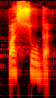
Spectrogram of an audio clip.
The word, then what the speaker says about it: посуда: Поставьте в этом слове ударение. Конечно же, ударение падает на гласную «у».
